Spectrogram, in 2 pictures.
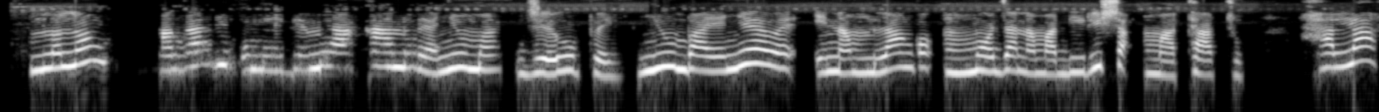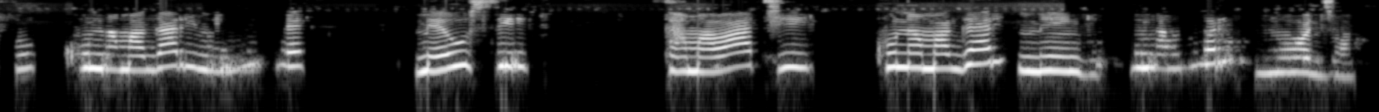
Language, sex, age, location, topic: Swahili, female, 18-24, Kisumu, finance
